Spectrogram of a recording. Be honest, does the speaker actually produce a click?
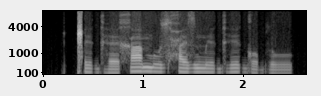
yes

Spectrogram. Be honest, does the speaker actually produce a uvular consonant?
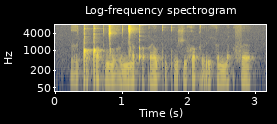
yes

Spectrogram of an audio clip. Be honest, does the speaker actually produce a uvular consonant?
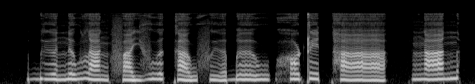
no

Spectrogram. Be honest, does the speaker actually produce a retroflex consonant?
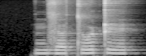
yes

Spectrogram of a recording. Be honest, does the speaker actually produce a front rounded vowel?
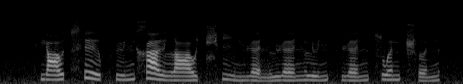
yes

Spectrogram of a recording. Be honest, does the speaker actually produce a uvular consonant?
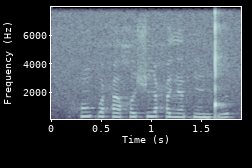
yes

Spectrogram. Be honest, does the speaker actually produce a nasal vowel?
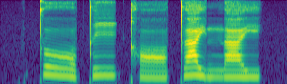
no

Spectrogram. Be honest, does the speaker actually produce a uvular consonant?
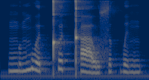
no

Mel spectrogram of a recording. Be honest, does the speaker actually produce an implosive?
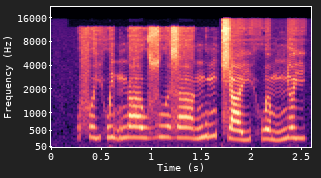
no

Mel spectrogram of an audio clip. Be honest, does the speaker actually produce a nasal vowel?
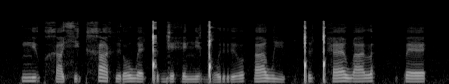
no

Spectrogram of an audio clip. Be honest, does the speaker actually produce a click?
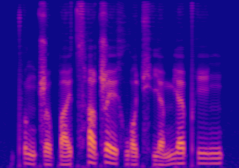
no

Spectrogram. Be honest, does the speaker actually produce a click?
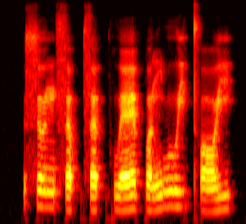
no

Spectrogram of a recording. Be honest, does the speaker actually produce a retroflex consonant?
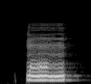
no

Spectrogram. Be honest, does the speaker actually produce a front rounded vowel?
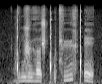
yes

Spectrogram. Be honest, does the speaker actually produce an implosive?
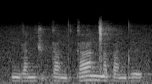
no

